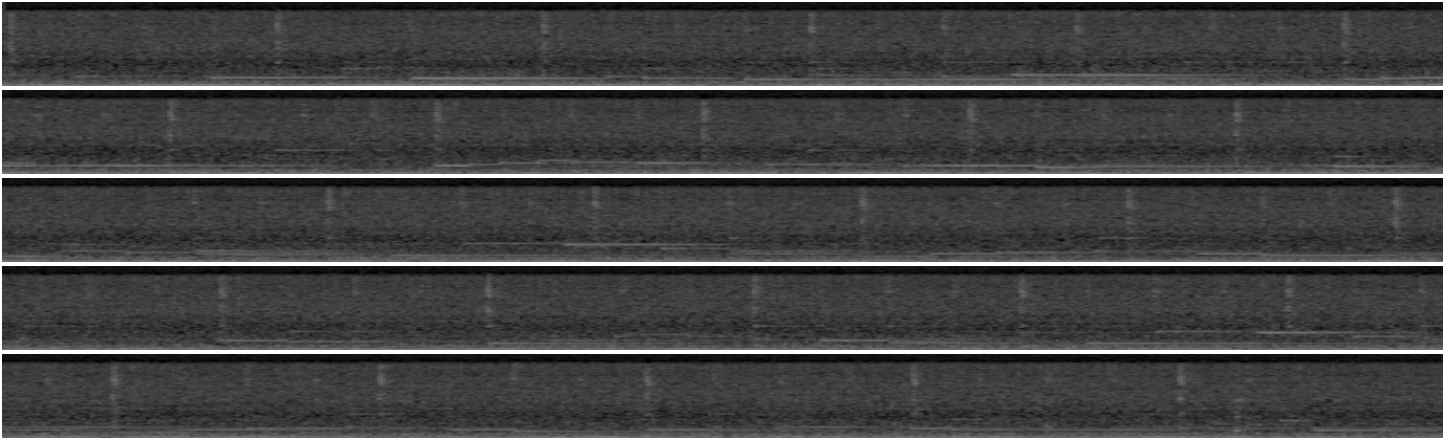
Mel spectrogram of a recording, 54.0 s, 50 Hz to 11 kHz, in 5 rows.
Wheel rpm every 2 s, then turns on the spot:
0, 0, 0, 0, 0, 0, 0, 0, 0, 0, 0, 0, 0, 0, 0, 0, 0, 0, 0, 0, 0, 0, 0, 0, 0, 0, 0.
none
